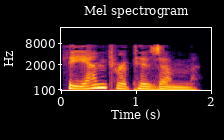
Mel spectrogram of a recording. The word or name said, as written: theanthropism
